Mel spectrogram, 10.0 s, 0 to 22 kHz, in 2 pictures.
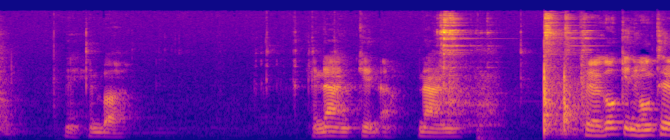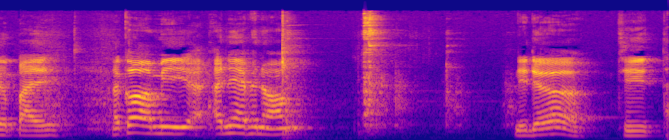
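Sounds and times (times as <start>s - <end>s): ceramic plate scraping on table: 5.3s - 6.0s.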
